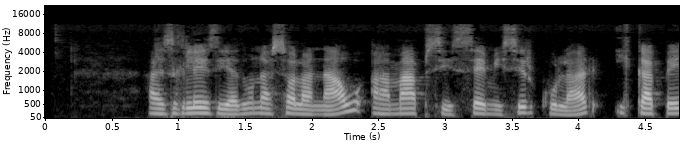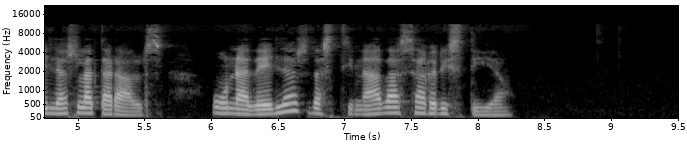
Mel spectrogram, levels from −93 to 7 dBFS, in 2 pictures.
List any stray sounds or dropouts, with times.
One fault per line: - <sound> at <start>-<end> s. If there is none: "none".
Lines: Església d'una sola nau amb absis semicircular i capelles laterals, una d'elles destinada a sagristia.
none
